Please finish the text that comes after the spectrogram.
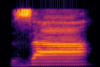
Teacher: জিহ্বার আগা সামনে নিচে দুই দাঁতের পেটও আগার সাথে লাগাবেন, লাগিয়ে এরকম হালকা আওয়াজ হবে, হয়ে তারপরে এই অক্ষরটা উচ্চারণ করতে হবে একবার, যা।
